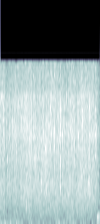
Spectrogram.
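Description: Heavy tropical typhoon rain pouring down in a dense, steady hiss, with a low rumble underneath.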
